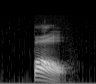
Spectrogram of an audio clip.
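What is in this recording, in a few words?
"bao" Chinese, fourth tone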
